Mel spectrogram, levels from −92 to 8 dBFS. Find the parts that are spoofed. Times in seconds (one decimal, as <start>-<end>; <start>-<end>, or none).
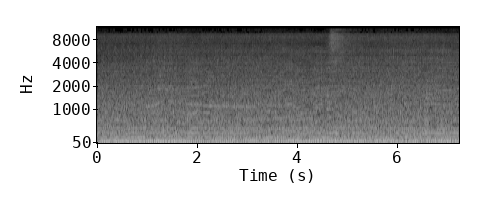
1.6-2.3; 3.3-4.9; 6.5-7.3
